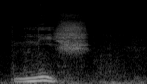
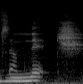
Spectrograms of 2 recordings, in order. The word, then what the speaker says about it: niche: of those niches is pronouncing niche properly i have heard nitch i think i was watching a youtube video last night and it said mitch and i was like that i believe niche actually has an accent 500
